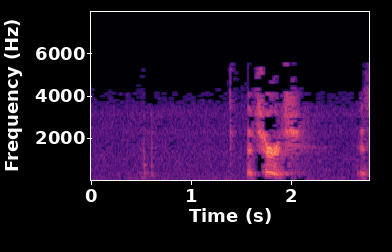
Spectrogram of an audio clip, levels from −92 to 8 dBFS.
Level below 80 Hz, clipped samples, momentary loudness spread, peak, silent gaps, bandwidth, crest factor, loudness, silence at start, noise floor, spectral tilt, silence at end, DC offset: -64 dBFS; under 0.1%; 27 LU; -4 dBFS; none; 5.8 kHz; 22 dB; -21 LUFS; 0.5 s; -51 dBFS; -7.5 dB/octave; 0 s; under 0.1%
